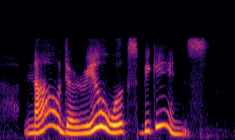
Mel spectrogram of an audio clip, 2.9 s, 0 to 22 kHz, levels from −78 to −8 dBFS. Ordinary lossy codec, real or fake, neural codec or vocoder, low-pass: Opus, 32 kbps; fake; codec, 16 kHz, 0.7 kbps, FocalCodec; 7.2 kHz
